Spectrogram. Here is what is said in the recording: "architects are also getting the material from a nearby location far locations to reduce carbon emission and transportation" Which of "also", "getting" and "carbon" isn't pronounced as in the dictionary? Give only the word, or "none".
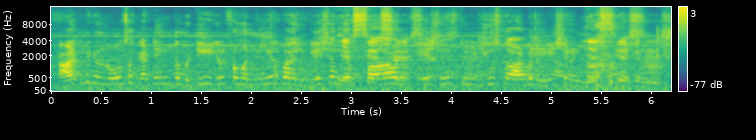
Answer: none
